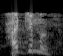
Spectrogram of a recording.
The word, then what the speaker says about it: حجم: وہ تلفظ ہے حجم, یعنی تورات شریف قرآن مجید سے حجم میں کئی حصے زائد ہیں.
